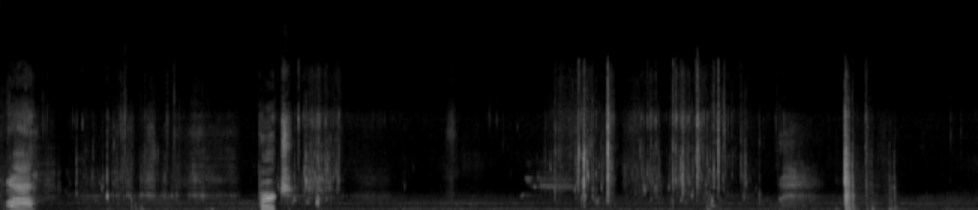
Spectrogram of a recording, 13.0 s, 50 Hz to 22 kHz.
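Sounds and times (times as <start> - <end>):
water trickling and lapping: 0.0 - 6.4, 7.1 - 11.7
low rumble: 4.5 - 11.2.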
